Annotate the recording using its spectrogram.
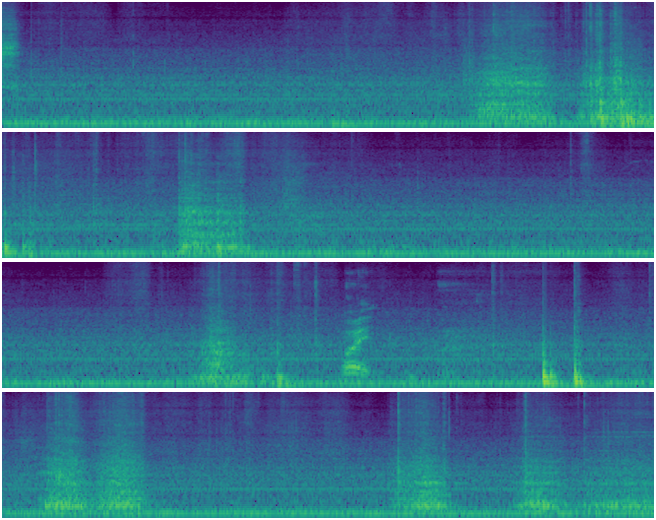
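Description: A heavy stone ammonite fossil scraping and knocking against a wooden workbench as it is tilted and turned over, in several short bouts, with one sharp knock a little past the middle. A steady low hum runs underneath.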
